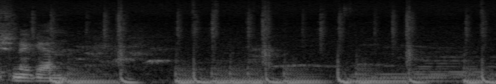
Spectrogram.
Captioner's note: kids Laughing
